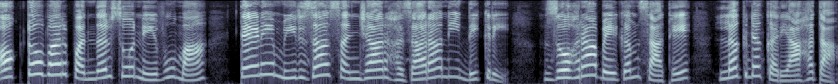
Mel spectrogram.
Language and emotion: Gujarati, neutral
